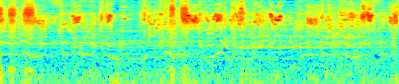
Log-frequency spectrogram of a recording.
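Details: Cheerful budgie chatter, with scratchy, twittering chirps in uneven bursts over a faint steady tonal background that sounds like music.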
